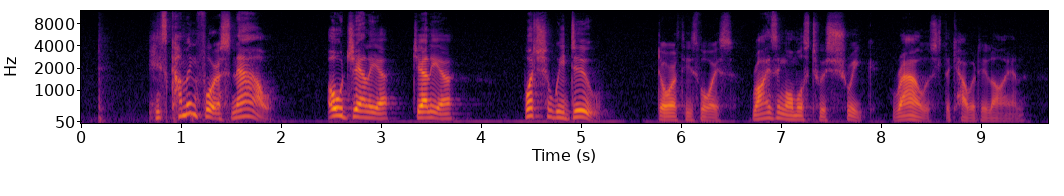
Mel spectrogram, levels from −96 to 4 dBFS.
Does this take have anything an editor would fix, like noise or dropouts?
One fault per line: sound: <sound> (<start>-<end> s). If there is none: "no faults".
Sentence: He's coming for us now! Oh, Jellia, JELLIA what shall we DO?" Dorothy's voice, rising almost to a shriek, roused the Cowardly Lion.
sound: tap (0.2-0.3 s)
